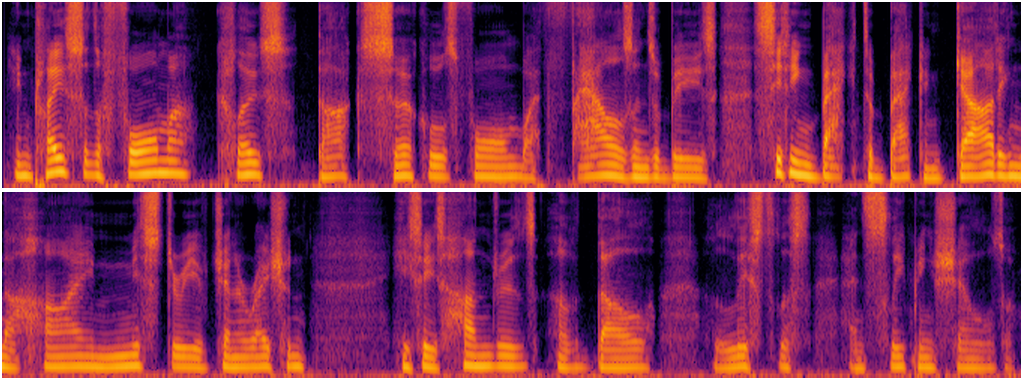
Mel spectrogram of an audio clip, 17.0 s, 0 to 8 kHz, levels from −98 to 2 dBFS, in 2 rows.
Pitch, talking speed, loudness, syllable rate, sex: 120 Hz, 125 wpm, -21 LUFS, 3.5 syllables/s, male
